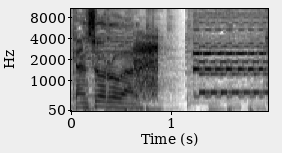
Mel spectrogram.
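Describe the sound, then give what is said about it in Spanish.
A telephone rings with steady, bright electronic tones in quick pulses, following a short burst of other loud sound and a near-silent gap. “Suena el teléfono, está Martina”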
